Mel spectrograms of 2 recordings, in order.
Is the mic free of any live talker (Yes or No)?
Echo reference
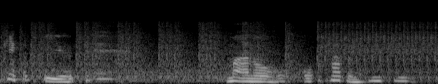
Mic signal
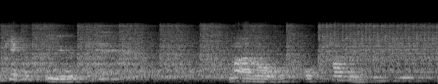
Yes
